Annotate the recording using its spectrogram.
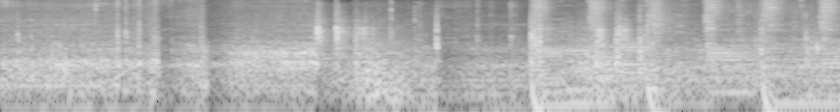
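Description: Skateboard wheels rolling on concrete, with a few sharp clicks and knocks of the board. Music with a steady beat comes in a little under three seconds in.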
